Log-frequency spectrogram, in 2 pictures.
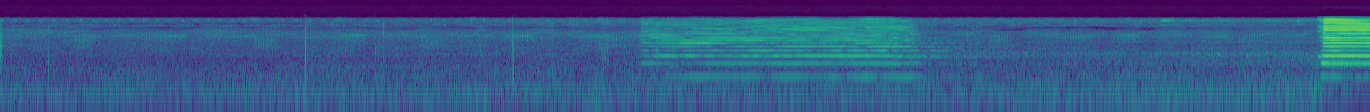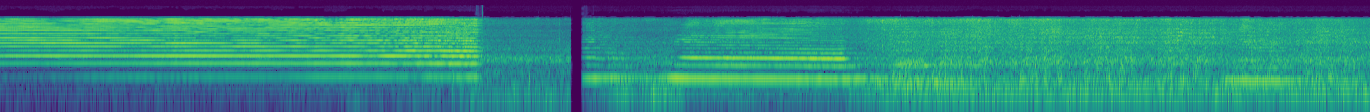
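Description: Locomotive horn sounding three times as a train approaches: a blast about six seconds in, a longer, louder one from about thirteen seconds, and a shorter one around twenty seconds. Then comes the loud, steady rushing noise of the train running past.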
